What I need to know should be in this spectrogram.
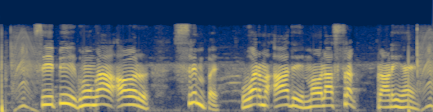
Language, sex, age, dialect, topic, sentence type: Hindi, male, 18-24, Awadhi Bundeli, agriculture, statement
